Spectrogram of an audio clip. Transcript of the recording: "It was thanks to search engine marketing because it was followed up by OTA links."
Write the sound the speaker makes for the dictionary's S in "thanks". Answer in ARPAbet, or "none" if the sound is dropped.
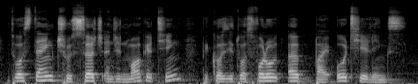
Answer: none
